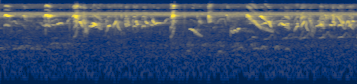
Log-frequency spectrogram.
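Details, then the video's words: Birds chirping in the early morning, a dense overlapping chorus of high, quick twittering notes and short sweeping whistles, several voices at once, with a faint steady background hiss. "Sweet Bird Chirping in Early Morning पक्ष्यांचा गोड आवाज"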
